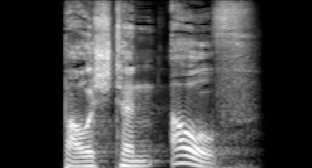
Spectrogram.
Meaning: inflection of aufbauschen: 1. first/third-person plural preterite 2. first/third-person plural subjunctive II
- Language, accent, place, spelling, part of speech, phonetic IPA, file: German, Germany, Berlin, bauschten auf, verb, [ˌbaʊ̯ʃtn̩ ˈaʊ̯f], De-bauschten auf.ogg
